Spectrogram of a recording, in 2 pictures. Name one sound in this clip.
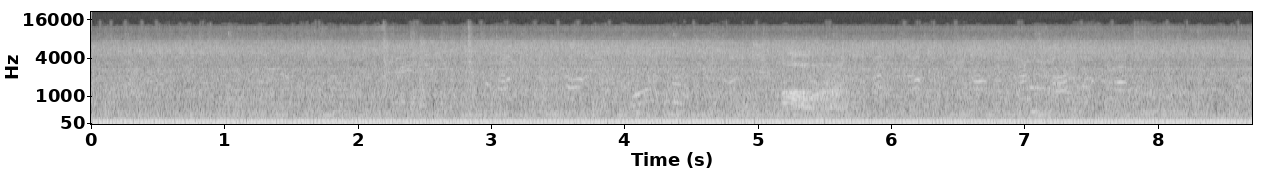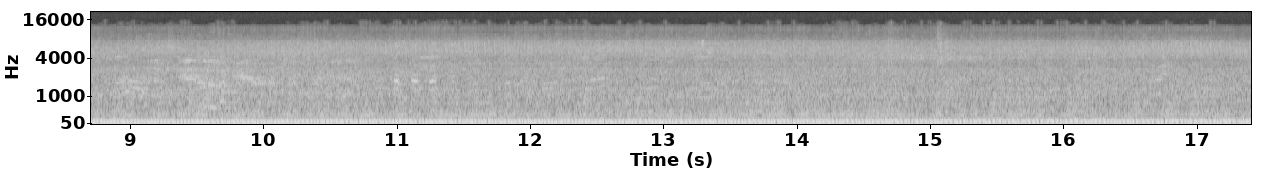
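A crowd murmurs faintly in the distance.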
